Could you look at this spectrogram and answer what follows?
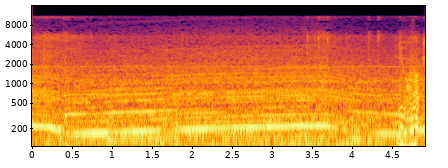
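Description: A racing car's engine drones steadily in a racing video game at Brands Hatch, loud and close with rising and falling revs through gear changes and no talk.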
